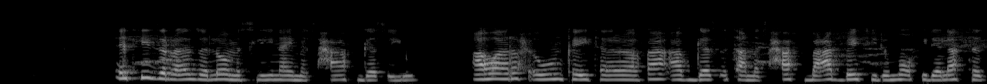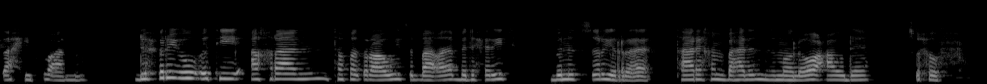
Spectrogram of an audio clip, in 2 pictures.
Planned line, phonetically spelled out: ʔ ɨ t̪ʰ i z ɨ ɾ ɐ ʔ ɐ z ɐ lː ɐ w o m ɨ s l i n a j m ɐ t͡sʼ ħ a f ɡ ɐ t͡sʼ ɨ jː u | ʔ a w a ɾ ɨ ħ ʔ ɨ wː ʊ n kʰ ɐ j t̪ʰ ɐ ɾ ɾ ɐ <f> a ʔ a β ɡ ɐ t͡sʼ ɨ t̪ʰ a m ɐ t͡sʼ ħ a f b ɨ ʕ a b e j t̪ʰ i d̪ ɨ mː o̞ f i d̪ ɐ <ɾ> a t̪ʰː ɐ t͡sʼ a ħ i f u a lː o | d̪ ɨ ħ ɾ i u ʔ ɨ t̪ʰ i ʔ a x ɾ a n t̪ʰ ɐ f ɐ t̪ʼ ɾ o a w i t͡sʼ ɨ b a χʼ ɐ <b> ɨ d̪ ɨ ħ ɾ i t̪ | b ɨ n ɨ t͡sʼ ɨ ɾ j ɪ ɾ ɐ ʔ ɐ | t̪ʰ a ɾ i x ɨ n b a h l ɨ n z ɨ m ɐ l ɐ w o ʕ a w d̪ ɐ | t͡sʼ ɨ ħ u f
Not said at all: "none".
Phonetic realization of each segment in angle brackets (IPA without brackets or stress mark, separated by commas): f, l, b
